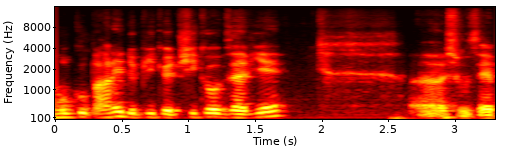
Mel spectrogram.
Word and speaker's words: Xavier: Mais euh, en tout cas, Chico Xavier, euh, Xavier, excuse-moi, je le prononce mal, Chico Xavier. – mon portugais est très mauvais.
